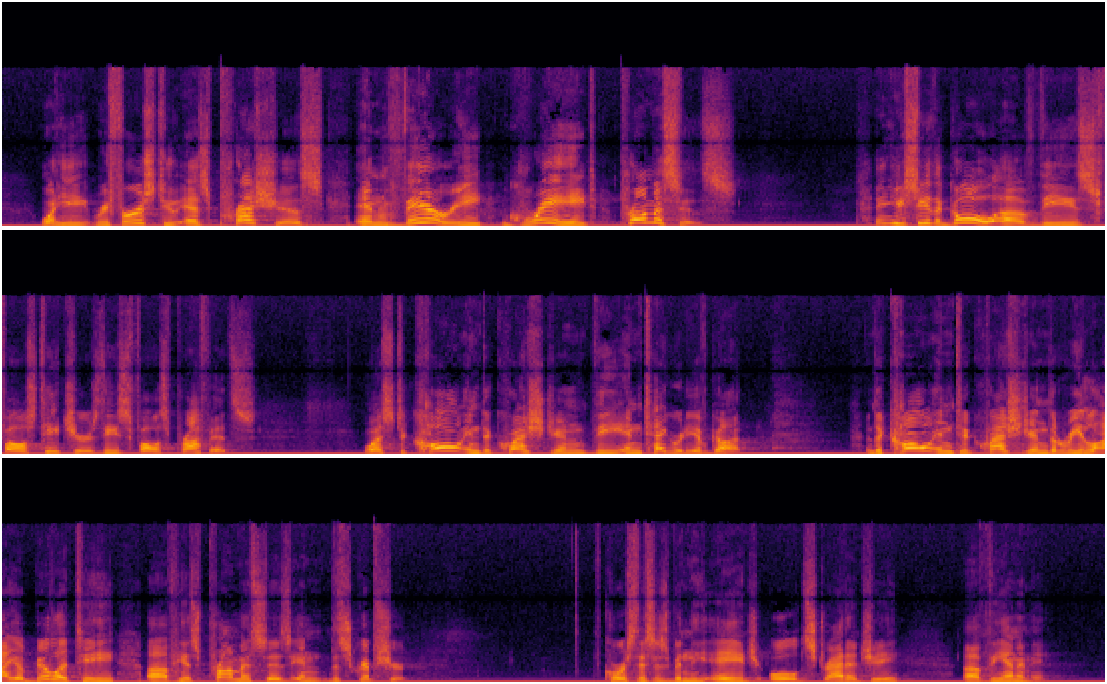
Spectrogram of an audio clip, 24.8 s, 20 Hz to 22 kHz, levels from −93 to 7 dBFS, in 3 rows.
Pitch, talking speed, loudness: 225 Hz, 135 wpm, -19 LUFS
